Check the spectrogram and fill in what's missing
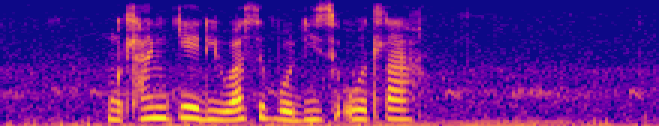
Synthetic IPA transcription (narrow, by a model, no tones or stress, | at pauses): mʊt͡ɬʰaŋ̩kʼediwasɪpʼodisiʔʊt͡ɬʼa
